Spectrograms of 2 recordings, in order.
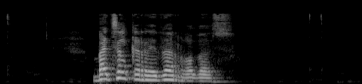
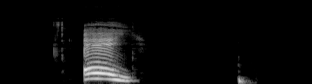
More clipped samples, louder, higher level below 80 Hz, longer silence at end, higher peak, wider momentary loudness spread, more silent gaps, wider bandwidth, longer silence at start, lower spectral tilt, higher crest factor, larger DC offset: neither; second, -26 LUFS vs -12 LUFS; second, -70 dBFS vs -56 dBFS; first, 1.3 s vs 0.7 s; second, -8 dBFS vs -2 dBFS; second, 14 LU vs 23 LU; second, none vs 1.54-1.71 s, 1.77-2.33 s; first, 11.5 kHz vs 7.8 kHz; about the same, 0.95 s vs 0.85 s; second, -4 dB/octave vs -6 dB/octave; about the same, 20 dB vs 16 dB; neither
